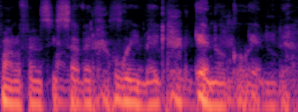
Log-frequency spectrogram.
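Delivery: demonic voice with echo. Trying out a demon voice, the speaker says the game title in an echoing devil voice. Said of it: "That just sounds like the devil, but echo".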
